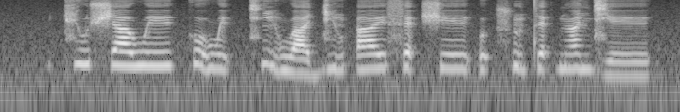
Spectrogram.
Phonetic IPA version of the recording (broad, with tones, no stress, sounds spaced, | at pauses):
t͡ɕ u˦ ʃ ä˦ w e˦ ɪ̯ k o̰˦˨ w ɪ˦ ʔ t͡ɕ ĩ˦˨ w ä˨ d͡ʑ ũ˦˨ ʔ a˦ ɪ̯ s ɛ˦ ʔ ʃ e˦ ɪ̯ ʔ ʊ˦ ʔ s ũ˦˨ t ɛ˦ ʔ ɡ ã˦ d͡ʑ e˨ ɪ̯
